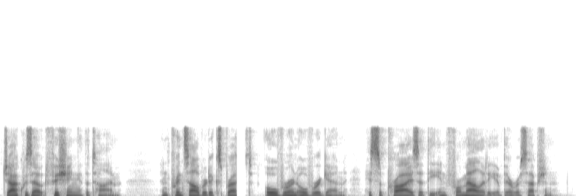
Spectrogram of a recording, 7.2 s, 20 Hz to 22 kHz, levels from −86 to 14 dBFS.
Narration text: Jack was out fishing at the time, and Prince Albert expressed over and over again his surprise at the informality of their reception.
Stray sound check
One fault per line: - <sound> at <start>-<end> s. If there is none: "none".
- dropout at 3.0-3.1 s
